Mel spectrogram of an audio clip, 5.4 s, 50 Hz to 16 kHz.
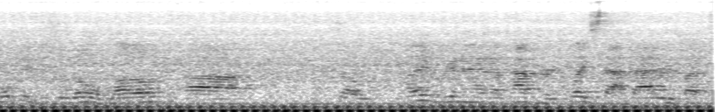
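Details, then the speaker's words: Suzuki King Quad 750 ATV with an electrical issue (won't restart until fully cooled, dies off throttle): after the fuel pump cycles, it starts with little effort and settles into an even thump of about three beats a second with no misses. Normal idle. "started up. Didn't take much of an effort at all there."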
